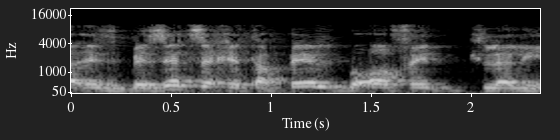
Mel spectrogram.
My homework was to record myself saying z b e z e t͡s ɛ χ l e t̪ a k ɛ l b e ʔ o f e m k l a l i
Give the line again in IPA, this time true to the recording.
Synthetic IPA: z b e z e t͡s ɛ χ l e t̪ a p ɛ l b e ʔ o f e n k l a l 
